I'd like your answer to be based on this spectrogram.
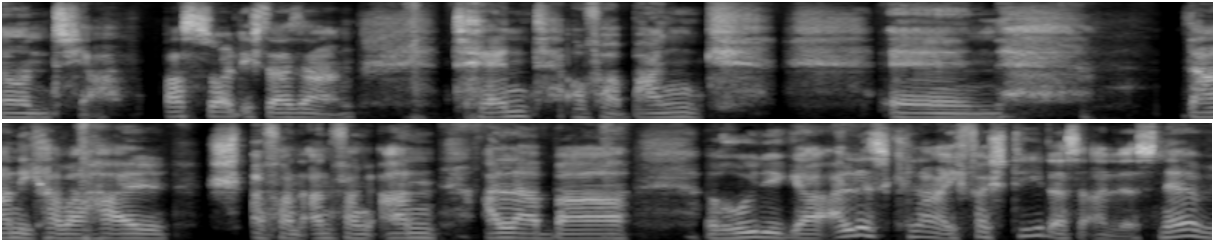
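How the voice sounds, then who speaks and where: Young male fan-channel host, casual rant, halting and exasperated, dry close recording. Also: mid-range voice, a bit bright, dry recording. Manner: frustrated, rambling with many fillers and restarts. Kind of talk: casual fan match reaction.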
